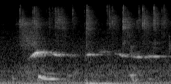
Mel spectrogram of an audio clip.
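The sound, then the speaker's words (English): A person whistles, a short rising note that slides into a longer, wavering tone held for over a second, with faint background noise underneath and no talking. “Are you whistling to your dice?”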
